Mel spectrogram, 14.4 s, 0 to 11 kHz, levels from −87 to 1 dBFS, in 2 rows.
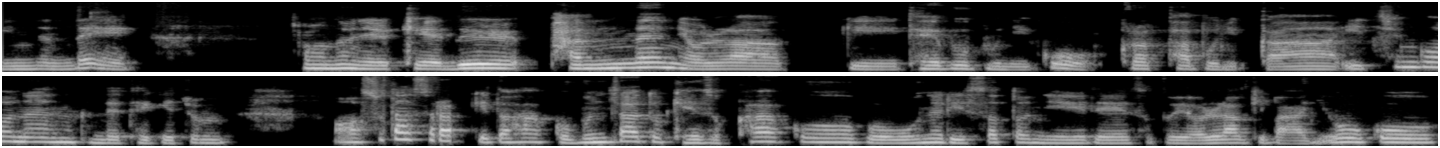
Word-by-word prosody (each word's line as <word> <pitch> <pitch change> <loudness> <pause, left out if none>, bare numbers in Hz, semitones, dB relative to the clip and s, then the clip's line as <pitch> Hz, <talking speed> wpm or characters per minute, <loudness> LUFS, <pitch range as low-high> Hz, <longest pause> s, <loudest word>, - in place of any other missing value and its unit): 있는데 150 +2 -3 0.8
저는 185 -1 +2
이렇게 155 -1 +1
늘 185 +1 +8
받는 205 +5 +4
연락이 145 -2 -3
대부분이고 160 -1 -4
그렇다 160 -1 -5
보니까 140 0 -3
이 155 - -4
친구는 225 -5 0
근데 155 -4 -4
되게 145 -1 -5
좀 160 -1 -5 0.5
어 - - -1
수다스럽기도 255 - +1
하고 190 -4 -3
문자도 200 +4 +2
계속 160 -2 -2
하고 200 -3 0
뭐 155 - 0
오늘 175 +3 0
있었던 170 +2 -3
일에 150 -1 -3
대해서도 145 -1 -4
연락이 155 +3 0
많이 130 -2 -5
오고 185 -2 +2
165 Hz, 290 characters per minute, -23 LUFS, 150-195 Hz, 0.8 s, 늘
